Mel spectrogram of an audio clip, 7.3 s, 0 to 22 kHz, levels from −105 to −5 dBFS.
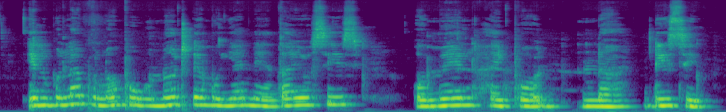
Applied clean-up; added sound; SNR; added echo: none; none; none; reverberation time 0.2 s.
